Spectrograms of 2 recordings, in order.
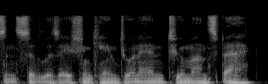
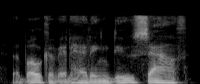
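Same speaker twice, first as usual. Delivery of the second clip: usual speaking voice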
